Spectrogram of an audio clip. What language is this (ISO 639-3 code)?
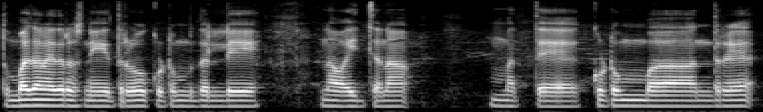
kan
